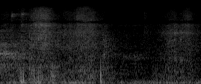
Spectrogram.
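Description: Footfalls of trainers on a tiled floor during walking lunges, a sharp tap about a second in, with soft rustling between steps that fits the plastic wrap of a six-pack of water bottles being carried.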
